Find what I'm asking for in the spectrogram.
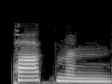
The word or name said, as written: Pachmann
